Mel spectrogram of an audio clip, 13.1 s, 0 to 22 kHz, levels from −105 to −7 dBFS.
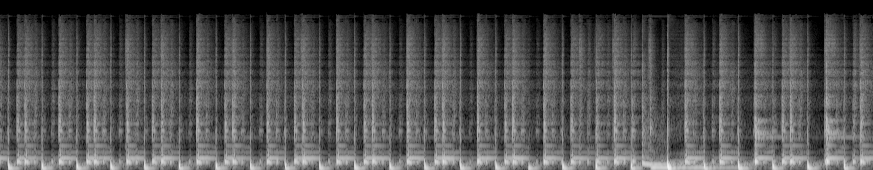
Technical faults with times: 1.70-1.72 damaged data in a compressed stream
7.92 damaged data in a compressed stream

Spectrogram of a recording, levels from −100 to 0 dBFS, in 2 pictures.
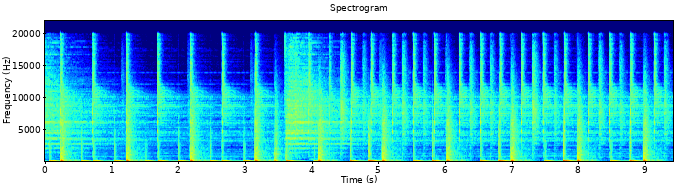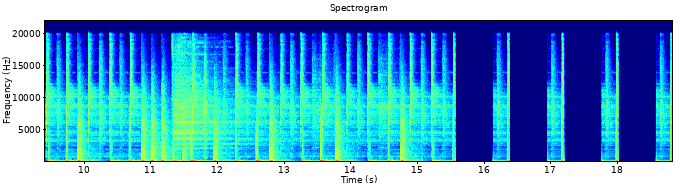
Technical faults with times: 15.58-18.84 stutter with silent gaps

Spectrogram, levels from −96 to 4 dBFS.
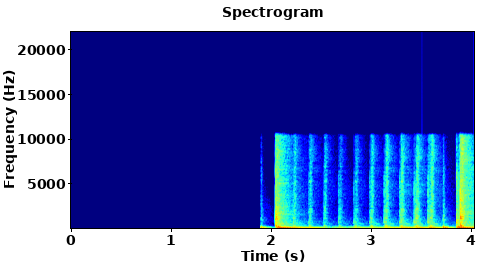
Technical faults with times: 0.00-4.03 4-bit ADPCM compression
2.52 audio missing between chunks
3.51 audio missing between chunks

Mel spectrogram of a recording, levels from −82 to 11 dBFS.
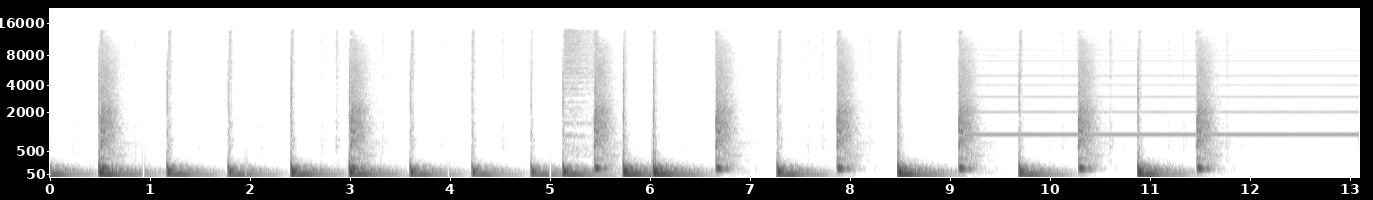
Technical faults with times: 0.93-0.96 gap between stream segments
1.96 gap between stream segments
2.97 gap between stream segments
3.98-4.00 gap between stream segments
5.00-5.03 gap between stream segments
6.02 gap between stream segments
7.03-7.06 gap between stream segments
9.20-13.09 USB whine

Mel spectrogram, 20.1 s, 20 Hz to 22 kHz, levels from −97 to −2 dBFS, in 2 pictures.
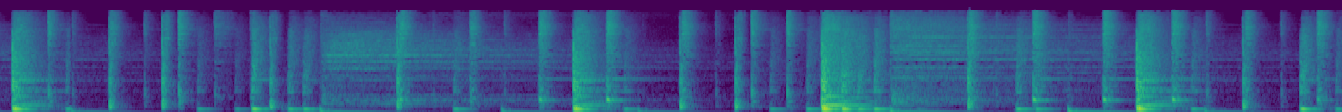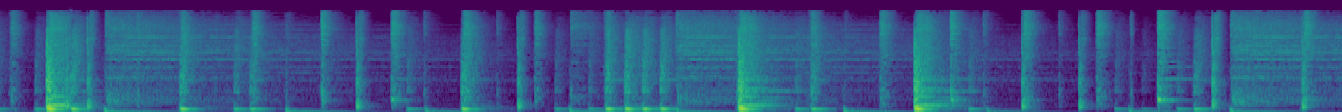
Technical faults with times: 0.51 damaged data in a compressed stream
10.59 damaged data in a compressed stream
15.14 damaged data in a compressed stream
18.55 damaged data in a compressed stream

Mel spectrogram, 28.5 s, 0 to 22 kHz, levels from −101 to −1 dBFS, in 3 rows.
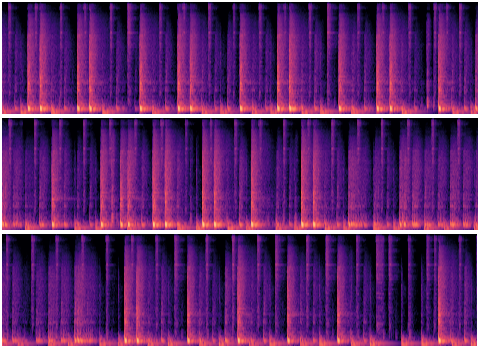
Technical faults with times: none

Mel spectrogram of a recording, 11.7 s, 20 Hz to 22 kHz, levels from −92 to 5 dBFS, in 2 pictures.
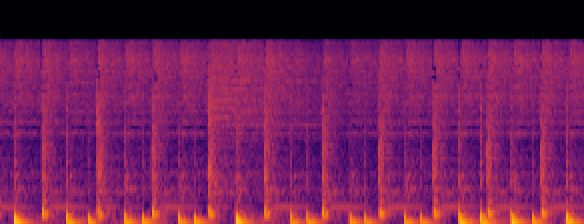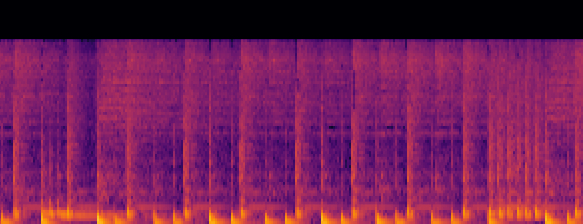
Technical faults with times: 0.00-11.67 MP3 compression

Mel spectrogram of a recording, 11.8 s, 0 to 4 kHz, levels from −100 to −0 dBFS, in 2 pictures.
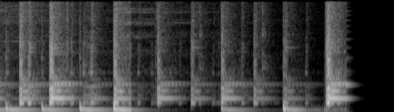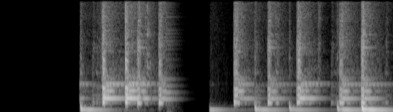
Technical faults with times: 1.96-4.86 sudden gain jump
5.20-7.12 call audio freeze
8.42-9.07 long network dropout
11.04-11.81 sudden gain jump

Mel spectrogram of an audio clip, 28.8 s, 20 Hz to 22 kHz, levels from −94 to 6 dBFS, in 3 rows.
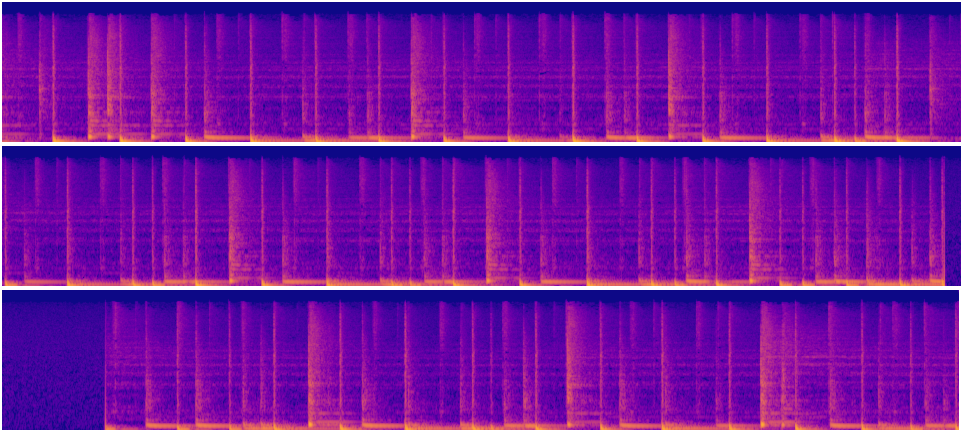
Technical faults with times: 19.01-20.22 audio dropout to a faint residue

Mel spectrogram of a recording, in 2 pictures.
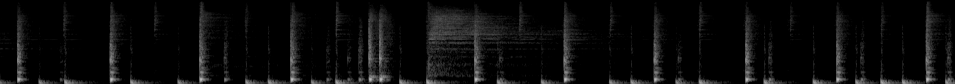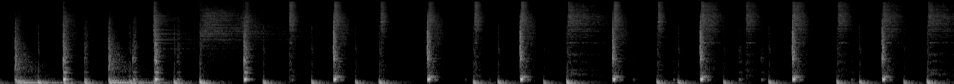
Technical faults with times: none

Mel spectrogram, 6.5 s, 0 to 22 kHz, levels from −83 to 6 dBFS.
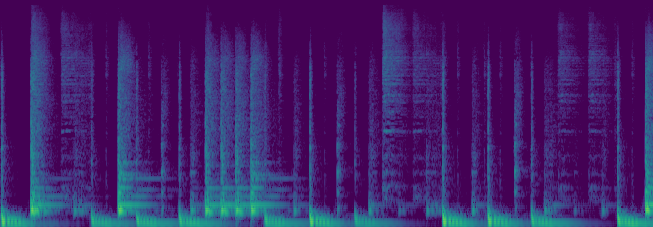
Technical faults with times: none

